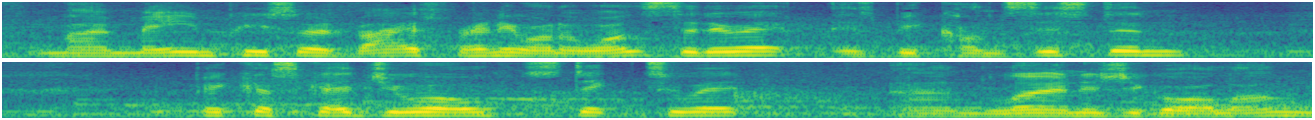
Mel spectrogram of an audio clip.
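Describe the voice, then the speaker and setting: A man with a Yorkshire accent talks at a fairly quick pace in a high-pitched voice. Background noise is noticeable. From Sheffield, Yorkshire, England. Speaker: YouTuber. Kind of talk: interview answer.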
